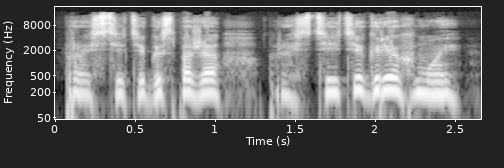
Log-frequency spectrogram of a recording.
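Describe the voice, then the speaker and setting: A woman's voice: lowish voice, normal speed, mellow, no room sound, clean studio sound, natural voice. Woman doing drunk brute, stammering, pleading, storybook figure. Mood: terrified. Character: drunk brutish man, lecherous, then terrified.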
